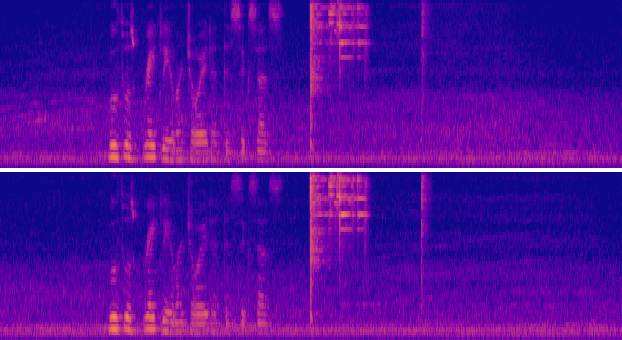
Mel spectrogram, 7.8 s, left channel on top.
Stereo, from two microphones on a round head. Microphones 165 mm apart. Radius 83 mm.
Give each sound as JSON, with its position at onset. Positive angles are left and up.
{"t": 1.4, "sound": "a woman speaking", "side_deg": 15, "distance_m": 0.9}
{"t": 3.9, "sound": "dishes clattering", "side_deg": -25, "distance_m": 1.3}
{"t": 5.3, "sound": "a finger snap", "side_deg": -60, "distance_m": 4.0}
